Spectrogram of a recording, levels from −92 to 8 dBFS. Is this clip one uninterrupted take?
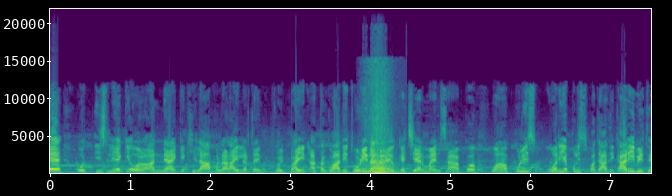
no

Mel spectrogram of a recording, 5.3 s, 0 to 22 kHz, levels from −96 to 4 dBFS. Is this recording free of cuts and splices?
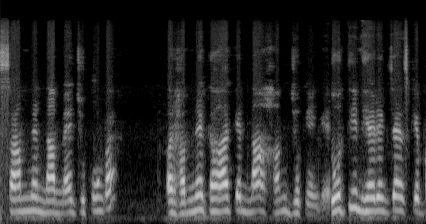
no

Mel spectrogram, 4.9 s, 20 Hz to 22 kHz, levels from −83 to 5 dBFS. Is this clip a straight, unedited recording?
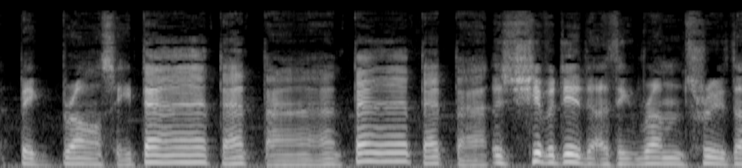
no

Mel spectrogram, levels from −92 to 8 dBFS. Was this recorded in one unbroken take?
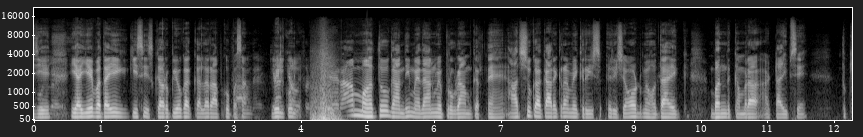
no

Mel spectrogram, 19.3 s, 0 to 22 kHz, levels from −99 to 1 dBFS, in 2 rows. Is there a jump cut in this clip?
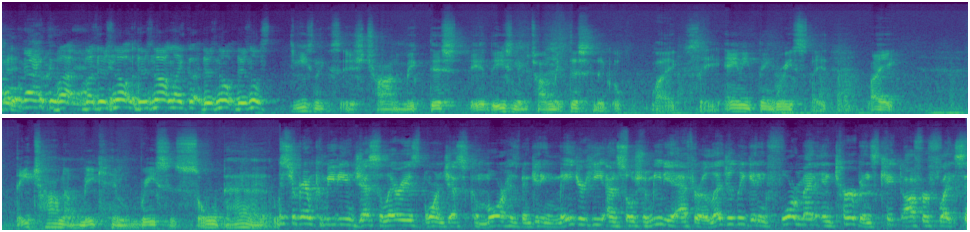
yes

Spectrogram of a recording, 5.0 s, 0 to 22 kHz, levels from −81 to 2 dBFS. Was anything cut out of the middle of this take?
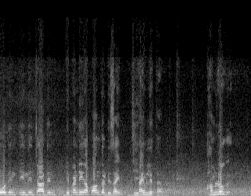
no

